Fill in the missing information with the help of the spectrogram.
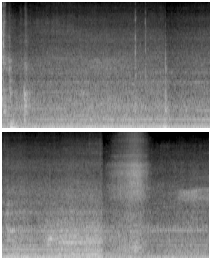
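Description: Refuelling a motorcycle at a petrol pump. A clunk as the nozzle is lifted, then a steady low hum of the pump while petrol is dispensed into the tank. The hum stops about five seconds in, followed by a brief hiss.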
